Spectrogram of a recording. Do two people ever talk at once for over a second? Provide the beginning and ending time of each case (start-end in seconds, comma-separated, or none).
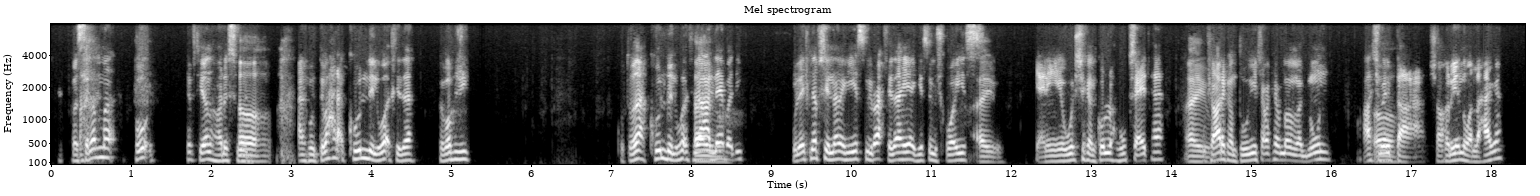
none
